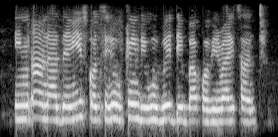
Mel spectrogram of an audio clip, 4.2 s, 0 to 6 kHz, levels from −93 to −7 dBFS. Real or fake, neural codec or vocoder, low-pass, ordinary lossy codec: real; none; 5.4 kHz; AAC, 48 kbps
